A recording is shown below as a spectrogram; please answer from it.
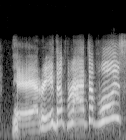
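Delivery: very high cartoon voice with wild pitch swoops. Showing how the voice slips: Doctor Doofenshmirtz voice. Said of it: "suddenly it turns into Doctor Doofenshmirtz".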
